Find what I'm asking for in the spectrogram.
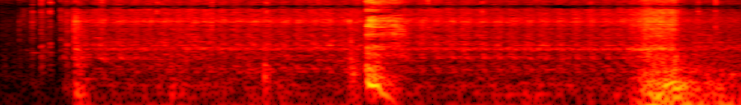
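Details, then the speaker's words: Mitsubishi Lancer "pizza", which bogs when overtaking, started after carburetor cleaning and refitting, before carb and distributor timing adjustment: starter whirs, catches after a couple of tries, then runs at a low, untuned idle. "So yan, mandar na mga bossing. Yan. So mandar na mga boss yung makina natin."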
